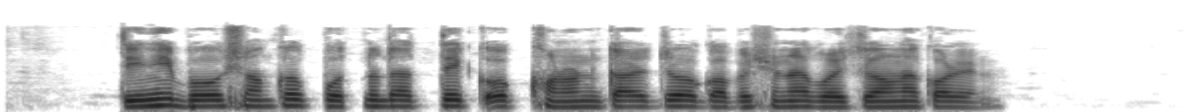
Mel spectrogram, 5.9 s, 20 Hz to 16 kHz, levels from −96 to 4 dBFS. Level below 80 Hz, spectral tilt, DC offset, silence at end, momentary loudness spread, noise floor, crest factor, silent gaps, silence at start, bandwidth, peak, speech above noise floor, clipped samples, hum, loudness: -56 dBFS; -6.5 dB/octave; under 0.1%; 1 s; 5 LU; -88 dBFS; 16 dB; none; 0.6 s; 7.6 kHz; -2 dBFS; 72 dB; under 0.1%; none; -16 LUFS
